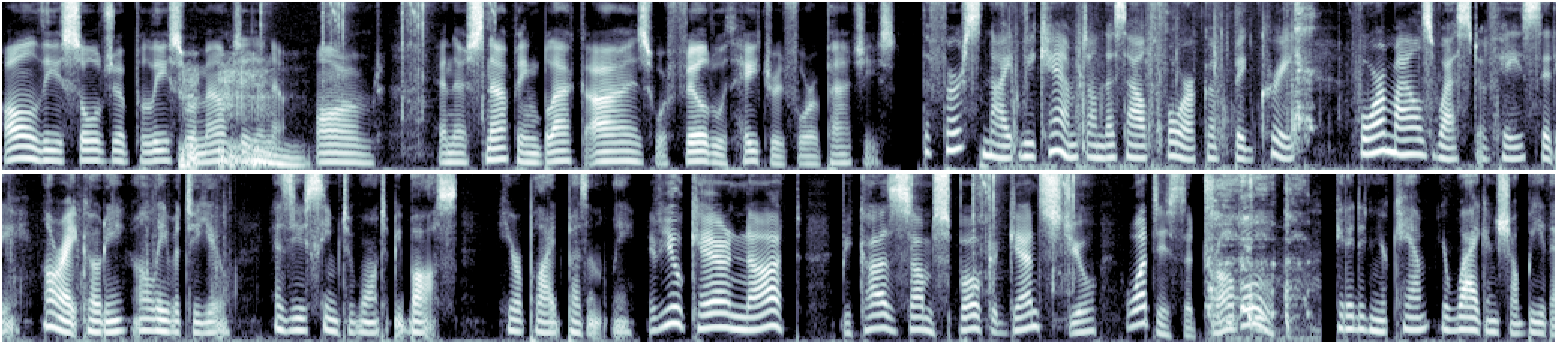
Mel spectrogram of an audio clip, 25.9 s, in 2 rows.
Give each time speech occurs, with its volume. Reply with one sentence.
You can hear the speech from 0.0 to 25.8 s, at a steady volume.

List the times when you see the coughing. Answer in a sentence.
The coughing can be heard from 1.4 to 2.6 s, from 9.6 to 10.9 s and from 22.9 to 23.9 s.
